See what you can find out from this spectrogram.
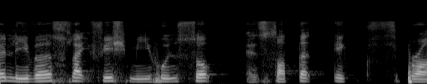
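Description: No technical faults detected.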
